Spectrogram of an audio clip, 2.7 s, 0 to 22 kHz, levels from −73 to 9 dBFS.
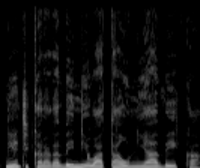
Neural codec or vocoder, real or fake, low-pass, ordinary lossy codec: none; real; none; none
